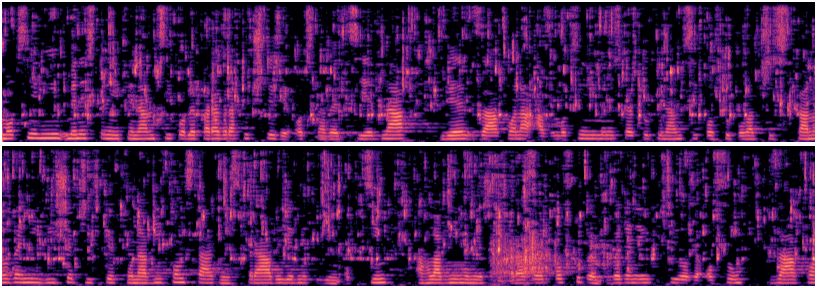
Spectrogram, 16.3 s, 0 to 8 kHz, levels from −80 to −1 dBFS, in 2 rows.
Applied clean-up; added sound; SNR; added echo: classical method Wiener filter.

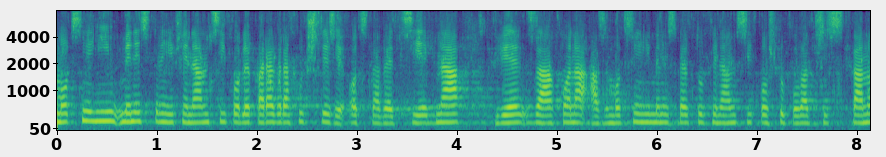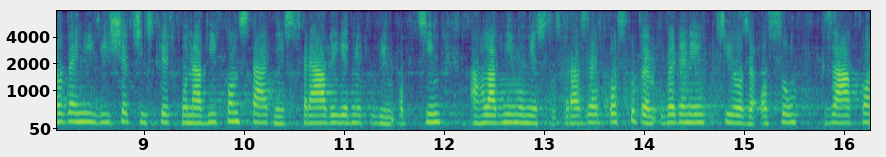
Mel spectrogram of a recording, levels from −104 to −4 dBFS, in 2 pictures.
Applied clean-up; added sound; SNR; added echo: neural separator model SepFormer DNS4.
